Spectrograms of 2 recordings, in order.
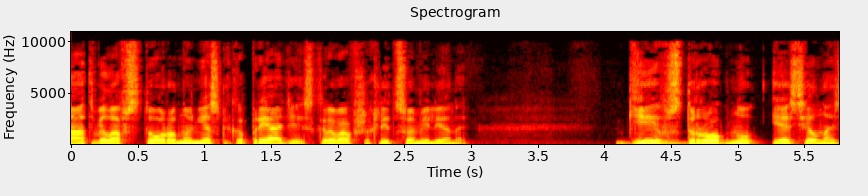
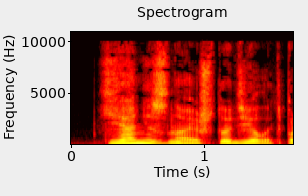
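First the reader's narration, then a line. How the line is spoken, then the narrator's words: Whispered between sighs. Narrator (Russian): прошептала Фаустина между двумя вздохами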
